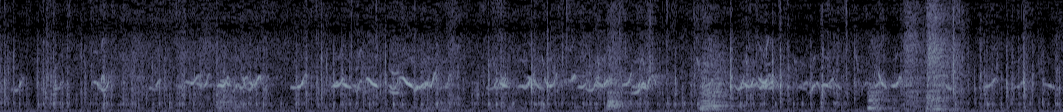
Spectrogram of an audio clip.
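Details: Thirsty poultry chicks, coloured baby chickens wanting drinking water, keep up a busy flock chorus of quick high peeps. A few lower, louder squeaky notes break in near the end over a constant low background hum.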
